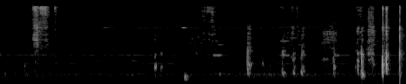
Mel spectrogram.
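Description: Clear plastic wrap crackling in short bursts as it is worked over wet inked paper. The loudest burst comes just after the start and a few more come near the end. Under it a faint, steady horn tone holds.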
